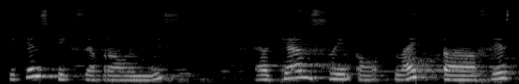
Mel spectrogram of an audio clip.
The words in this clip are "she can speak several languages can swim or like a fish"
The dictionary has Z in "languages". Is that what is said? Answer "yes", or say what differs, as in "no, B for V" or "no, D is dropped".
no, Z is dropped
